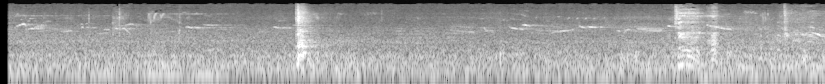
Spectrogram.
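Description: Outdoor city-park background: a steady low rumble of distant traffic with small birds chirping, a single sharp snap about three seconds in, and a short noisy burst near the end.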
